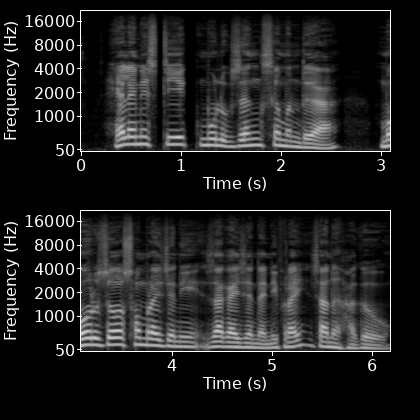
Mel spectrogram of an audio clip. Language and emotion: Bodo, neutral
